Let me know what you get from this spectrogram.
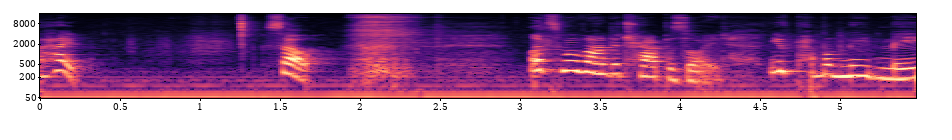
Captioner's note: big breath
